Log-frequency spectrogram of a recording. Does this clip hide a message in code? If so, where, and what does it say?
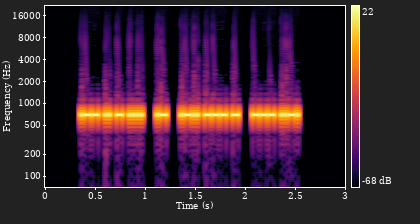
Yes: Morse code from 0.4 to 2.5 s, heard as a keyed tone, about 69 wpm, 700 Hz. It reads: WITH A LOT OF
